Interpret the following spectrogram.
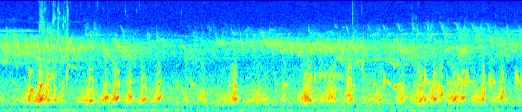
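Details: Male Moor frogs (Rana arvalis) calling through their vocal sacs while mating in a forest pond in early spring give soft, bubbling, low notes in quick repeated bursts, like air escaping from a submerged bottle.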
